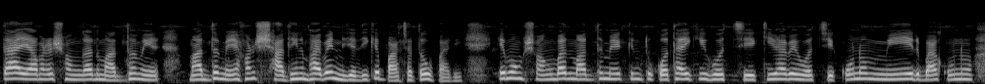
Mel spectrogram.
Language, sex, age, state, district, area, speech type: Bengali, female, 60+, West Bengal, Paschim Medinipur, rural, spontaneous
